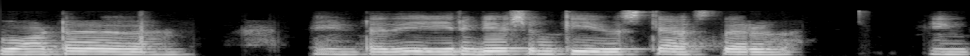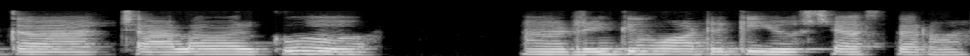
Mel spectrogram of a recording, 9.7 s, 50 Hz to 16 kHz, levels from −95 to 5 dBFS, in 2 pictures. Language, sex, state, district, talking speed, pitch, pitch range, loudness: Telugu, female, Andhra Pradesh, Srikakulam, 80 wpm, 180 Hz, 170-185 Hz, -14 LUFS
